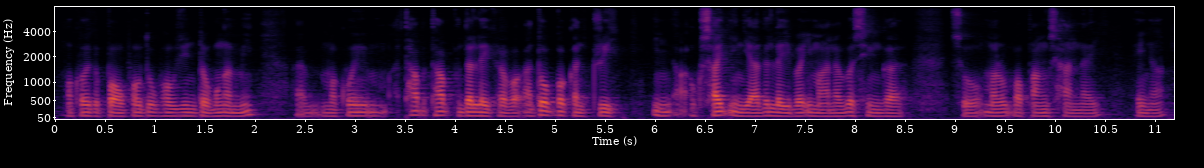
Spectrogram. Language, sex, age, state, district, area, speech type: Manipuri, male, 18-30, Manipur, Tengnoupal, rural, spontaneous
